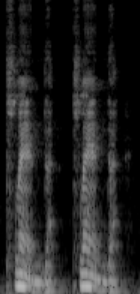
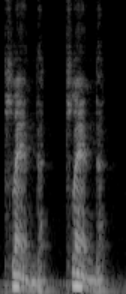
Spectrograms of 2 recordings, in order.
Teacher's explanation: la D es un sonido sonoro, así que vamos a pronunciar una pequeña A al final. Como con el verbo plan, de planear. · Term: D sonora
